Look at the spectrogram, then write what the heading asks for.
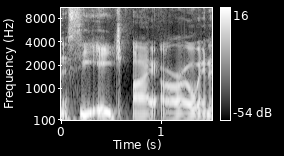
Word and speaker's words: Chiron: So in the Greek mythology, the CH is pronounced like a K. So it's CHARON is Charon, CHIRON is Chiron.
